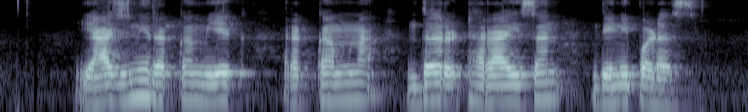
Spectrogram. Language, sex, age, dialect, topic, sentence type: Marathi, male, 18-24, Northern Konkan, banking, statement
